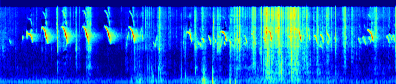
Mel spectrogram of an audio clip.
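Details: Baby chicks in their first ten days, eating and drinking: a run of loud, clear, down-slurred peeps about every half second, then pecking and crunching noises mixed with softer, faster peeping.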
